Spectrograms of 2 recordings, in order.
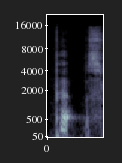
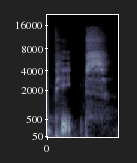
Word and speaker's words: Pepys: that the spellings of Pepys and Pepys were intended to represent the sound peps rather than peeps.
